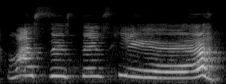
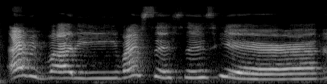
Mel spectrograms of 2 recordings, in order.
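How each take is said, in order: First: Even higher, slow, with a laughing cry; overjoyed and breaking into laughter; squealing it with tearful joy; excited laughing. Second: High, slow, drawn-out announcement; delighted sing-song announcing; excited. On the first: Repeating announcement, nearly crying laughing. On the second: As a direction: stretch it out with glee. Announcing sister joined stream. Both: Real, not acted.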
